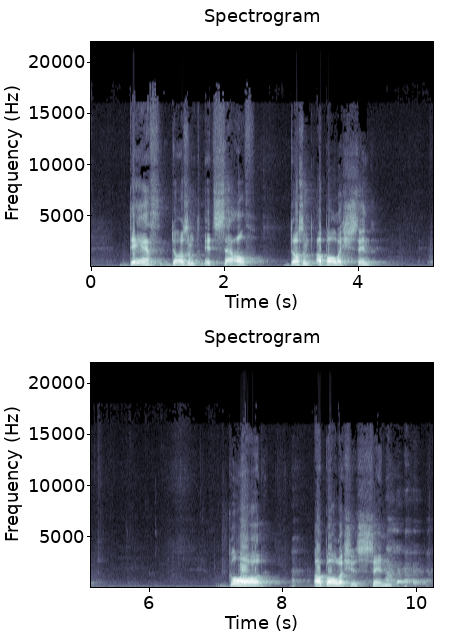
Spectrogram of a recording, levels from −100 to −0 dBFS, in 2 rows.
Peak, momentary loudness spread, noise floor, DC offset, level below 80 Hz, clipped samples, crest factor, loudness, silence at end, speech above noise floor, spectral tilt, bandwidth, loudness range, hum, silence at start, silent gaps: 0 dBFS; 17 LU; -53 dBFS; under 0.1%; -56 dBFS; under 0.1%; 16 dB; -14 LUFS; 0.1 s; 40 dB; -5.5 dB/octave; 16.5 kHz; 7 LU; none; 0.6 s; none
